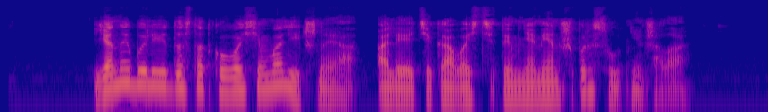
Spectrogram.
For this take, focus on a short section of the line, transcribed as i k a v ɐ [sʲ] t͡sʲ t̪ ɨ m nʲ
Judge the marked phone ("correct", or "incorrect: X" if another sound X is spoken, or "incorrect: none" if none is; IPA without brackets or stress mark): correct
